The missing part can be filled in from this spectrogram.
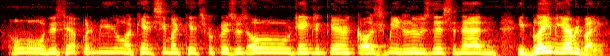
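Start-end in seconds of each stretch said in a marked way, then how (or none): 0.2-6.1 put-on blubbering, baby-like, whiny voice, pitched up. Retelling how the guy came begging for help: imitating whiny begging. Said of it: "crying like a baby, begging".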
